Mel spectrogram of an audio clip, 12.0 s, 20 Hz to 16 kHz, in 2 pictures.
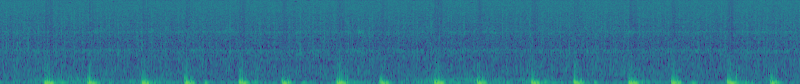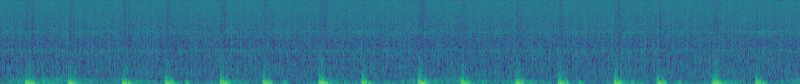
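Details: Heartbeat that speeds up on its own after compression: steady low thumping at about 80 beats per minute over a faint hum.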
